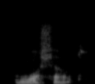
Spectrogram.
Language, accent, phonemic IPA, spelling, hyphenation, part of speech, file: English, Southern England, /ˈwɒʃaʊt/, washout, wash‧out, noun, LL-Q1860 (eng)-washout.wav
- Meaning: 1. An act of washing or cleaning the inside of something 2. An appliance designed to wash out the inside of something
